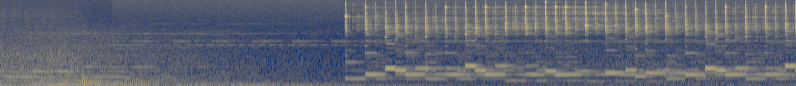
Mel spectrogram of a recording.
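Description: A phone ringtone for an incoming call from a sister starts partway through, a bright repeating electronic melody of quick stepping notes that rings on steadily over a low, muffled background.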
